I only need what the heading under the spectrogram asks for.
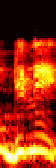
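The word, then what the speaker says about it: Guinea: Hispaniola है, या न्यू गिनी, इसका जो प्रोनाउंसिएशन है बच्चा दैट इज गिनी, हवाई एंड मेनी अदर,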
